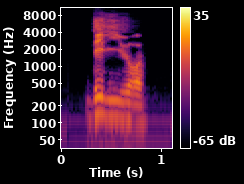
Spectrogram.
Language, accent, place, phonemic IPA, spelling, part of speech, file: French, France, Lyon, /de.livʁ/, délivre, verb, LL-Q150 (fra)-délivre.wav
- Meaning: inflection of délivrer: 1. first/third-person singular present indicative/subjunctive 2. second-person singular imperative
